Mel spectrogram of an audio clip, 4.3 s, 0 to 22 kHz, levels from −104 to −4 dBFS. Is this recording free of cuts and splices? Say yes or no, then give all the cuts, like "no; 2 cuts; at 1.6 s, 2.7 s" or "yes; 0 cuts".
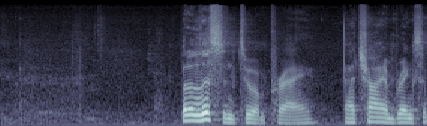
no; 1 cut; at 3.3 s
